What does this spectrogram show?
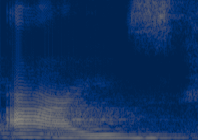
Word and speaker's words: eyes: É como se tivesse um som de Z aqui, ó, eyes.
